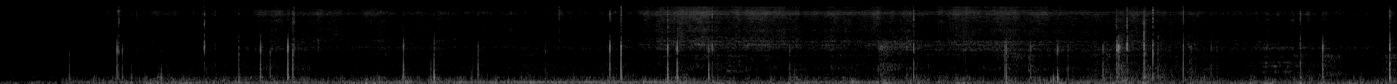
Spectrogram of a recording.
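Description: Metal tongs clink against a grill grate.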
